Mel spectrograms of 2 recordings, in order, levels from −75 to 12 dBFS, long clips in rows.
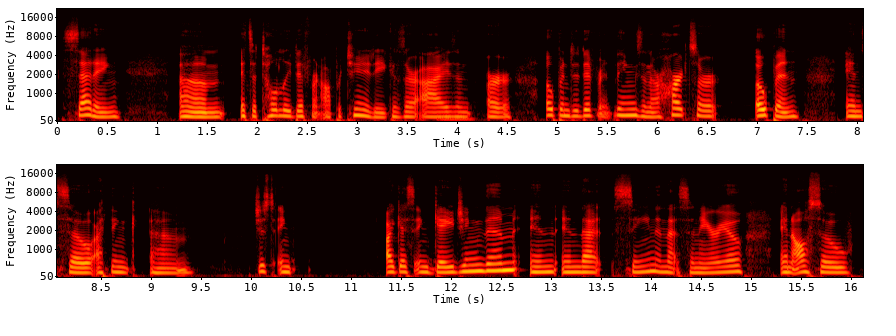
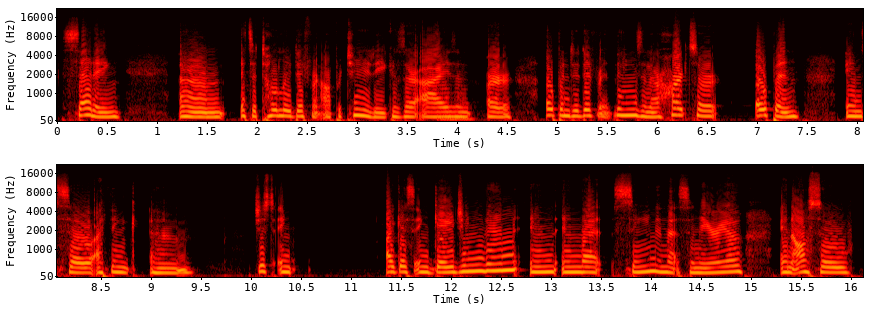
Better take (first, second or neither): first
